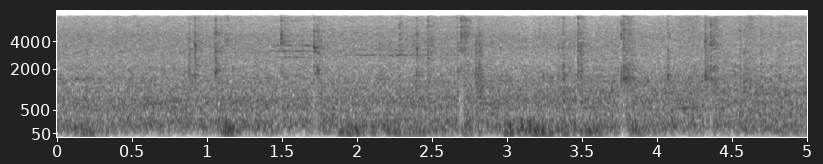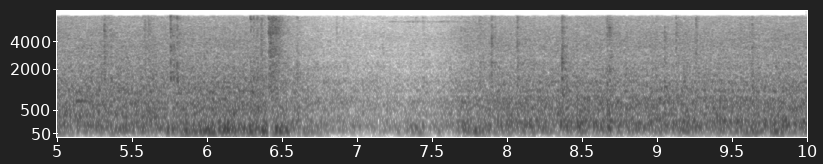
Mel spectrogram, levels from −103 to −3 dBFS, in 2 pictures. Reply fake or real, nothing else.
real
